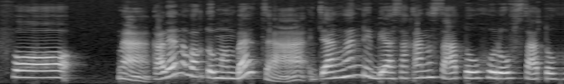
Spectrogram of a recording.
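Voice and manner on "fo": fo held high and level. Shown as a demonstration. Teacher modeling first-tone fo for class. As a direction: keep fo up high and flat.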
